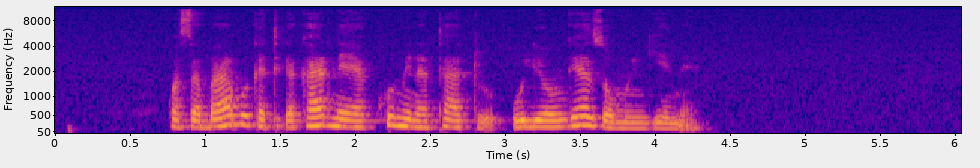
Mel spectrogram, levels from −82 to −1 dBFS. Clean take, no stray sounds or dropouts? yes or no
yes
